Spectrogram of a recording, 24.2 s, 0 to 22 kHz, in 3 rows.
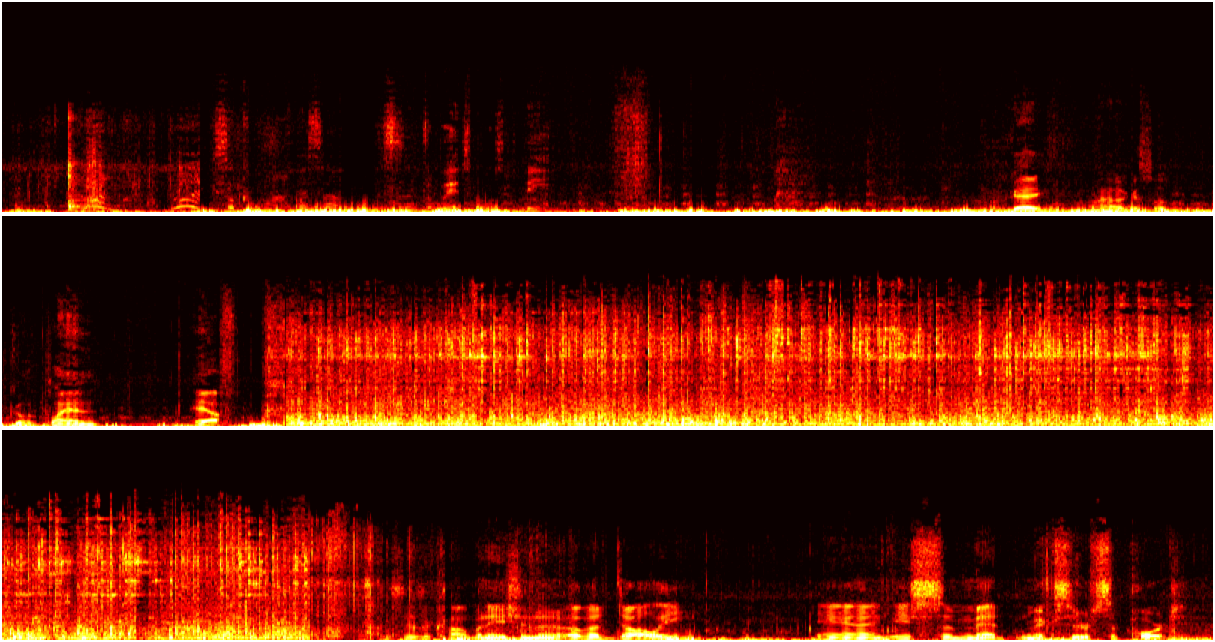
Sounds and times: Outside, rural or natural: 0:00.0 - 0:24.2
Speech: 0:01.1 - 0:03.7, 0:06.7 - 0:08.7, 0:09.4 - 0:09.6, 0:18.8 - 0:20.8, 0:21.6 - 0:24.1.

